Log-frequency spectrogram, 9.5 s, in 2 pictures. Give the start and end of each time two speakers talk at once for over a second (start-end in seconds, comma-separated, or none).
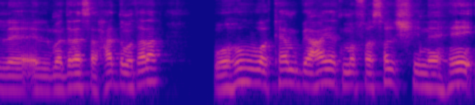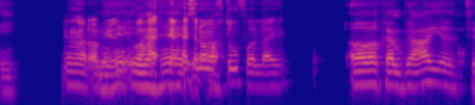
5.7-7.1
